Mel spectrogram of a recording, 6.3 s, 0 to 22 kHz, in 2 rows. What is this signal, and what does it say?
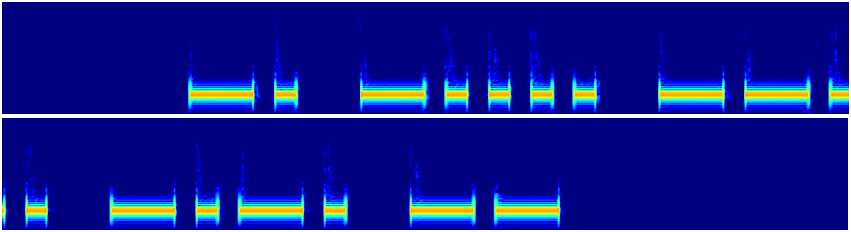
Morse code, heard as a keyed tone, about 15 wpm, 700 Hz. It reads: N6ZCM
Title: USA Call Signs - 5 Characters - 3x Character Spacing - 15wpm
